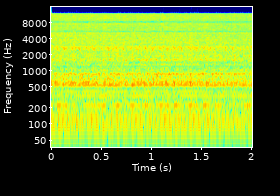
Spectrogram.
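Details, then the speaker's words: LS1 turbo one-tonner running on E85, cold idle after months dormant, oil pressure good: steady, slightly uneven lumpy beat, no knocks; owner suspects a lazy Walbro 460 fuel pump corroded by E85 giving low fuel pressure and rough idle. "because i have a feeling i have a lazy fuel pump just sitting in that corrosive e85 for too long it's uh not pumping pumping up like it used to"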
